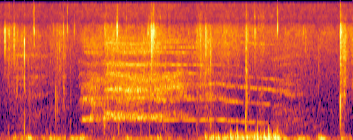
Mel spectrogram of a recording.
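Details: Farmyard chicken giving a drawn-out crow of about two and a half seconds, steady then gently sliding lower, with footsteps and low rumbling handling noise throughout.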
